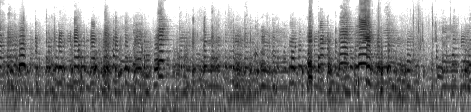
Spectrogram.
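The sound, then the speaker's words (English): A flock of trumpeter swans calls with many loud, brassy, overlapping honks. The chorus is dense and continuous and keeps rising and falling in irregular bursts throughout. “I'm in a flock of trumpeter swans.”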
